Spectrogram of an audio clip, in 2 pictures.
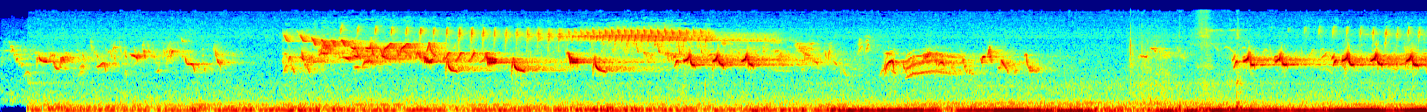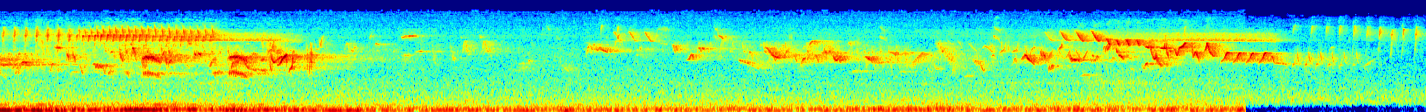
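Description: Several songbirds singing: quick chirps and trills in bursts with short pauses, over a low steady rumble that stops shortly before the end.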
